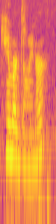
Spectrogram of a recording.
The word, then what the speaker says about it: Kammerdiner: Last name is pronounced Kammerdiner.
